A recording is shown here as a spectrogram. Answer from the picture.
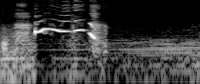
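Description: A person's high-pitched squeal of delight lasting about a second, ending in a quick downward glide, then quiet.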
